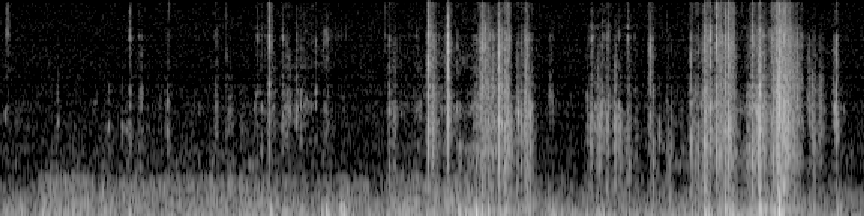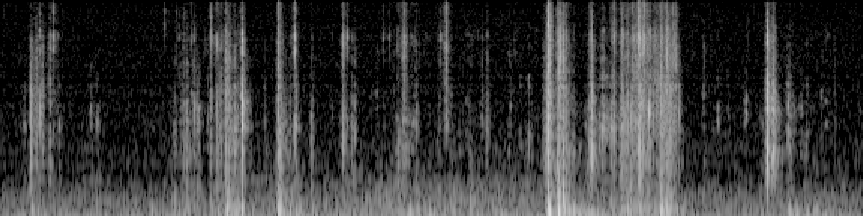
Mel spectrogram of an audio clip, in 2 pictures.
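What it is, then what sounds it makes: Soap bar being carved. A metal utility knife blade scrapes and carves a solid, palm-sized yellow soap bar, held in the hand and pre-scored in a cube pattern, so crunchy cubes break off and fall away. Short, dry, gritty crunches and bright crackling scrapes come in uneven bursts over a faint low rumble, with the loudest cuts near the middle and end.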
